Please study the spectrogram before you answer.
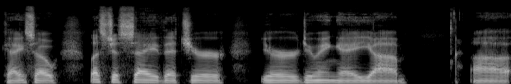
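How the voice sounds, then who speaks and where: Low-voiced man in his fifties. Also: no room sound, studio quality. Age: 50s. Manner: conversational, with frequent ums and restarts. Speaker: podcast host. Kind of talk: casual solo podcast monologue.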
